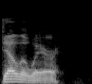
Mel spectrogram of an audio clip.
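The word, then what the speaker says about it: De La Warr: It's called Delaware because the captain's last name of one of the first ships to sail to the colonies was De La War, pronounced Delaware.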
